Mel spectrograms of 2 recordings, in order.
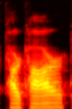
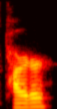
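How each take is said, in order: First: "tartar" said as TAR-TAR, both syllables full with a hard t; "tartar" with the second half spoken as the word "tar"; second try at tartar. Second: "tartar" run together, the end a quick flat "der"; first try at tartar. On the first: Correcting herself on stream, unsure how to say it, second careful try. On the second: Reading a Scottish recipe on stream, unsure how to say it, first try. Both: Real, not acted. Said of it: "tartar, however you say it".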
